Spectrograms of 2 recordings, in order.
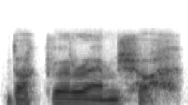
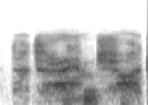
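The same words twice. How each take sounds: First: Said in the usual way. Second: Whispered under the breath, unvoiced; muttering the name under his breath to steady himself. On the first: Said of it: "get into the character of Doctor Ramshaw". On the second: Shown as a demonstration. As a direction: whisper the name to yourself, psyching up. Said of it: "muttering under my breath".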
